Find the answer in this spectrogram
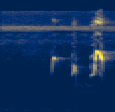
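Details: Red-whiskered bulbul used as a decoy singing toward wild birds: two short whistled notes, then a longer warbling slur ending in a bright chirp.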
